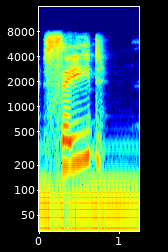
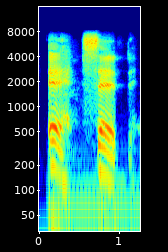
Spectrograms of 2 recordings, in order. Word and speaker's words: said: let's go to okay the word said right here instead of sayed okay with a long a a sayed it's a short e sound said said uh-huh very nice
